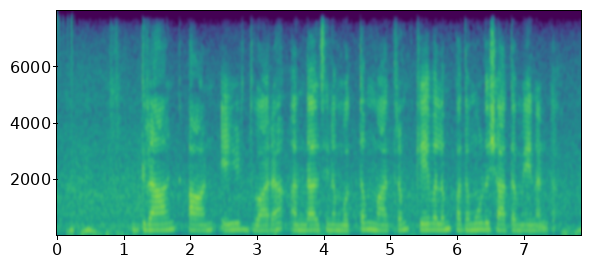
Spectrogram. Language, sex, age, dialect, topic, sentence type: Telugu, female, 18-24, Southern, banking, statement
